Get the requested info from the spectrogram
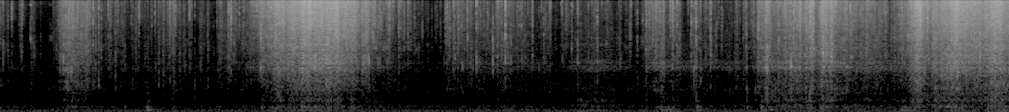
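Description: Thin plastic bag crinkling and rustling as it is handled and pulled at, in swells: a loud stretch about two to four seconds in and another building up near the end.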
